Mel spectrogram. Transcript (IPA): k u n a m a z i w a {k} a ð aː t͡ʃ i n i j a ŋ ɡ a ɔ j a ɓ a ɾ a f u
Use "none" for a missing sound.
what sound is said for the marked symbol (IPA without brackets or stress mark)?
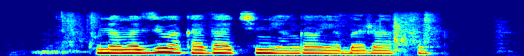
k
